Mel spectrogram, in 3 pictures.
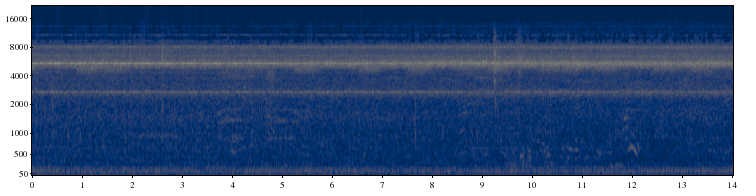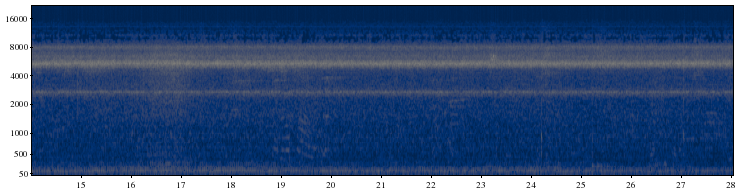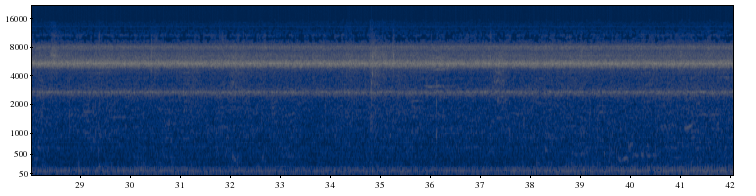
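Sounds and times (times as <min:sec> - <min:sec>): high-pitched insect drone: 0:00.0 - 0:42.0.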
